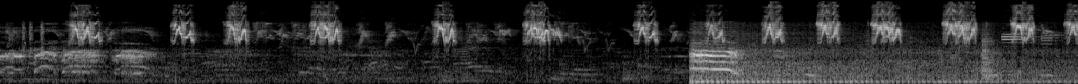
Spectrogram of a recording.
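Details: Nest of house sparrow babies fed insects by an adult; a steady series of high, harsh begging bursts about every half second, with other lower chirps early on and a louder background hum joining in the second half.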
